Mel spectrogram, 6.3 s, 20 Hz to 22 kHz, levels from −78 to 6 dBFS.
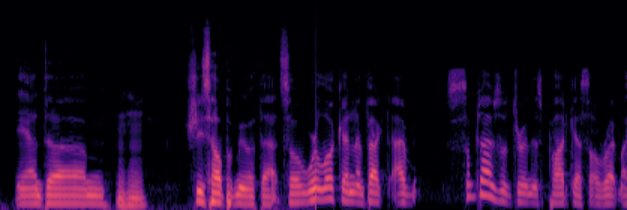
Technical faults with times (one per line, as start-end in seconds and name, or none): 3.16-6.28 input switched to a poorer device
